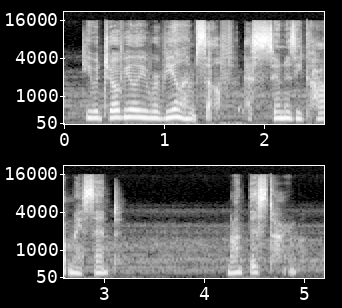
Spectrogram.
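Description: Against music in the background, a woman speaks at a moderate pace with monotone, flat intonation in a dry sound with no echo. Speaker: story narrator. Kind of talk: storytelling narration.

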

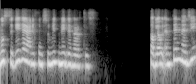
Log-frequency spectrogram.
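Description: A woman talks fairly quickly with ordinary pitch variation against a quiet background. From Egypt. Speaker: university lecturer. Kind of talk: online lecture. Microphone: video call.

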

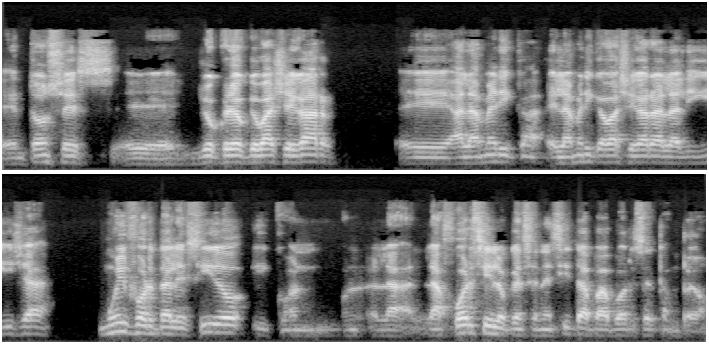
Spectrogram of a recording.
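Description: Over a quiet background, a man speaks at a moderate pace with big swings in loudness. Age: 60s. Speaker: retired football goalkeeper; guest. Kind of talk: interview. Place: home room. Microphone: video call.

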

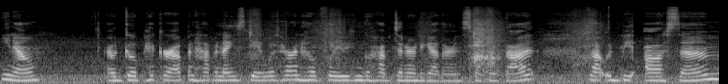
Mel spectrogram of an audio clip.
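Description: Noticeable background noise sits behind a woman's voice. The sound is dry with no echo, and her intonation is monotone and flat. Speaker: vlogger. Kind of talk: casual vlog chat. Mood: cheerful, slightly self-conscious. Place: car.

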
